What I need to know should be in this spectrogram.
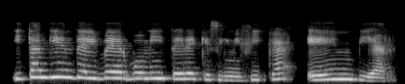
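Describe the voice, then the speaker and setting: Speaking very slowly, a woman uses lively intonation. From Chihuahua, northern Mexico. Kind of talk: interview explanation.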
